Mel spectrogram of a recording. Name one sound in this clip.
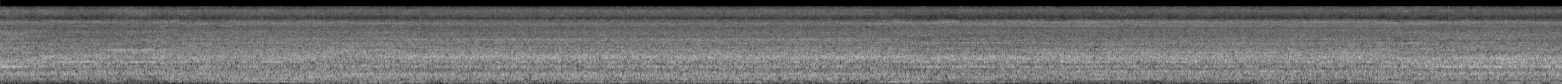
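A hair dryer blows with a steady, loud whoosh close by.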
